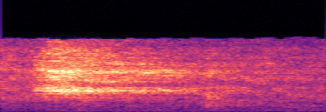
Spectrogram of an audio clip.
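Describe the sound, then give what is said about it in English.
A slow breath taken during a guided mindfulness meditation, a soft airy hiss that swells briefly and then fades gradually, heard alone without speech. “Let's take a few seconds to take a breath or two together and let go of the words.”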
